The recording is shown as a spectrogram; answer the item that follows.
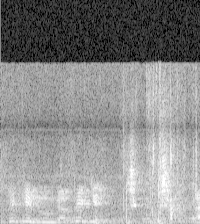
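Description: A man's voice calling out over the arena's background noise, followed about a second and a half in by a few sharp knocks.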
